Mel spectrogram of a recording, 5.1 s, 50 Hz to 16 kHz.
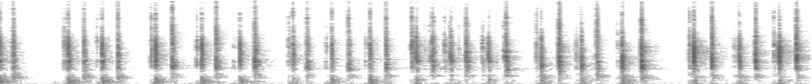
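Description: A gloved hand types with its fingertips on the keys and arrow cluster of a 2023 Apex Pro TKL wired mechanical gaming keyboard with plastic keycaps, lying flat. Bursts of quick, bright key-press clicks and taps come with brief pauses between them. Each tap is short and dies away almost instantly.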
